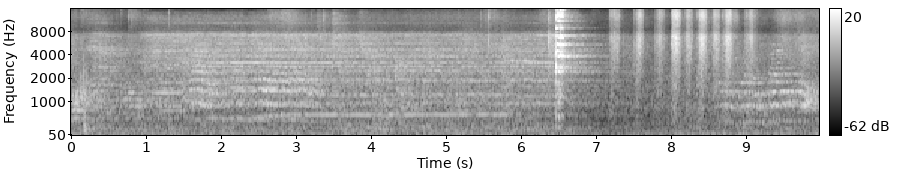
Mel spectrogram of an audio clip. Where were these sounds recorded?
in a restaurant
